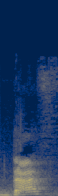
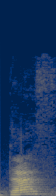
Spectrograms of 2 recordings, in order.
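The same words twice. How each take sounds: The two takes are said the same way.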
